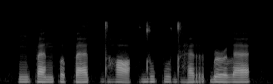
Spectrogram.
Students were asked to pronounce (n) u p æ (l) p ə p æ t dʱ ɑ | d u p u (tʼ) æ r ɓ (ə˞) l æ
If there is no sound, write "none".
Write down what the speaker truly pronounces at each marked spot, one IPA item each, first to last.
ŋ, n, dʱ, ə˞

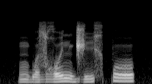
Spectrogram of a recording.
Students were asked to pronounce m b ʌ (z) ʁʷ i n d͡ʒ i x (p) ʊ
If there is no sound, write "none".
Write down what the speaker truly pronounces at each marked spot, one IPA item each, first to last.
z, p

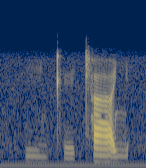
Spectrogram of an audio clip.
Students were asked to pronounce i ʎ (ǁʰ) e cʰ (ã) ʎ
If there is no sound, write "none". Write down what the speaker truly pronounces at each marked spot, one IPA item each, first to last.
kʰ, a

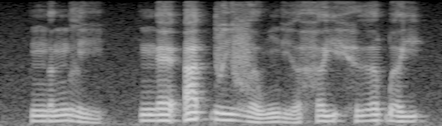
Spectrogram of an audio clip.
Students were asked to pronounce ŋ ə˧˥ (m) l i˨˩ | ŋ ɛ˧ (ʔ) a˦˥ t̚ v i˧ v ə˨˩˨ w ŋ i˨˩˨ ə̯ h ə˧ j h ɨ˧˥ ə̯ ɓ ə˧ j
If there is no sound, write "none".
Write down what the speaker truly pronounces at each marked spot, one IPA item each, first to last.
ŋ, ʔ

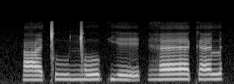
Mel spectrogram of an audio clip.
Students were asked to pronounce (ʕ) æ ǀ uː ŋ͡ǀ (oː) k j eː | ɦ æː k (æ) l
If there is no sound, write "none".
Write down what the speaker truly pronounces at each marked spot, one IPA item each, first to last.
ʕ, oː, æ

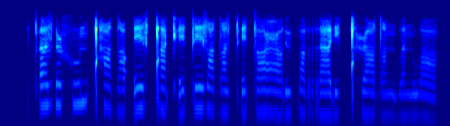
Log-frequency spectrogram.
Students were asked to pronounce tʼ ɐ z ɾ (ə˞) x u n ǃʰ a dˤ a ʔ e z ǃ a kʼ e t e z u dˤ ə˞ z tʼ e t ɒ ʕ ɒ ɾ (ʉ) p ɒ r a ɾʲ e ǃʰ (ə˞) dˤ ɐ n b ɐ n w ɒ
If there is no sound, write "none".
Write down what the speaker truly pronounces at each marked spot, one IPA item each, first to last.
ə˞, ʉ, ə˞

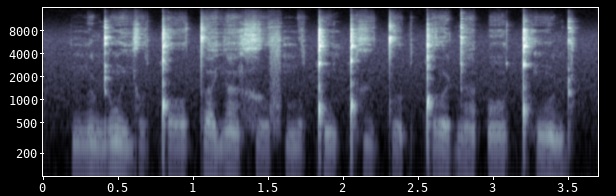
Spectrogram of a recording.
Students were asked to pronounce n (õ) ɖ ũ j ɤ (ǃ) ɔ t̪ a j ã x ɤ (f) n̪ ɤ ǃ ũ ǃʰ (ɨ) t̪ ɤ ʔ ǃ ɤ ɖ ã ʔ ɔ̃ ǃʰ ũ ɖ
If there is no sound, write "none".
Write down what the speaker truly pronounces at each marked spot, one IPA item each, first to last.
ũ, ǃ, f, ɨ

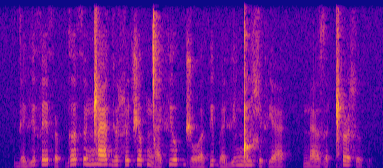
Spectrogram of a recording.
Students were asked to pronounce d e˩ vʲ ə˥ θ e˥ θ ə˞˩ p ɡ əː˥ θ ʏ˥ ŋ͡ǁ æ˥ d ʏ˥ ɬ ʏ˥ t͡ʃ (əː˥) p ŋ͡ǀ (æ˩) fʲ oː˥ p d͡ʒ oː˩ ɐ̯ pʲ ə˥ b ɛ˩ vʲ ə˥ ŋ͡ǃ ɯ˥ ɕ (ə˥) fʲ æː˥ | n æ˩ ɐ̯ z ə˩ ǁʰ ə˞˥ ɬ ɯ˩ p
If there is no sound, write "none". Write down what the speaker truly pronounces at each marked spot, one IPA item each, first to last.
əː˥, æ˩, ə˥

